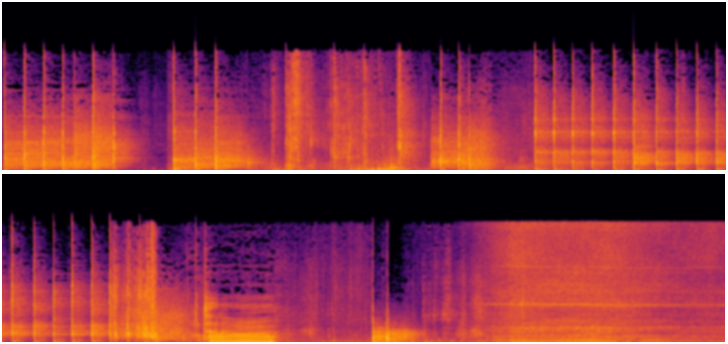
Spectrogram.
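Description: Hammer knocking apart a wooden epoxy-pour form to free a cured epoxy tabletop, in quick runs of sharp taps and knocks. Near the end a random orbital sander runs steadily, sanding the cured epoxy slab.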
